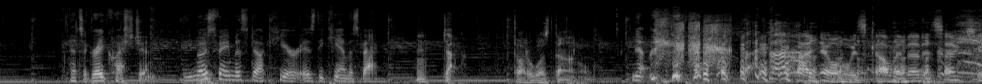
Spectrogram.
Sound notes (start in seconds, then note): 6.4 laughing; 6.4 laughs; 6.8 duck quacks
